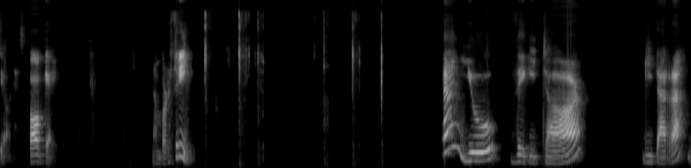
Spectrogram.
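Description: A woman speaks calmly and clearly into a microphone, in short phrases with pauses.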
